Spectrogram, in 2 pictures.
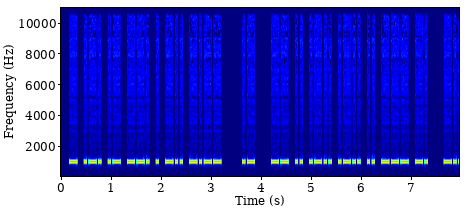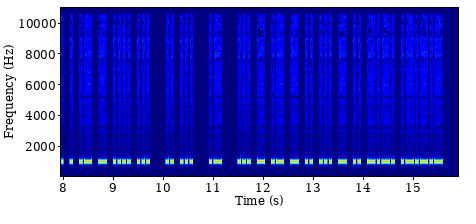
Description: Morse code, heard as a keyed tone, about 25 wpm, 1000 Hz. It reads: TRAGEDY A MILLION DEATHS IS A STATISTIC.
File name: qotdfiles / 25wpm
